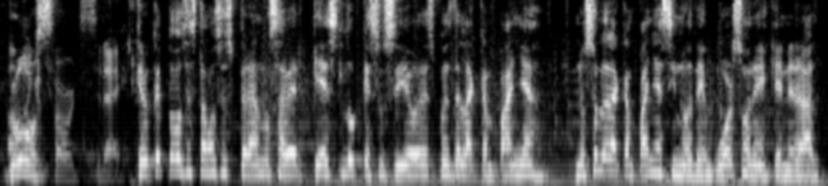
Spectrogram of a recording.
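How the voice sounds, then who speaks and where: A man's voice: high voice, fairly even intonation, fast talker, soft background music. A man streaming live, answering chat in a casual way, calling viewers bro and often restarting his sentences. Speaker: gaming streamer.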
